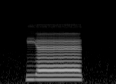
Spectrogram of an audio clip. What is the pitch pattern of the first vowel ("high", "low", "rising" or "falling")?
high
